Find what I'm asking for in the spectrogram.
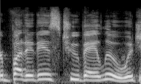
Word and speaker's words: Tuvalu: The big one, Tovlo. Is Tuvalu.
